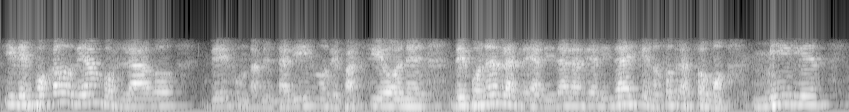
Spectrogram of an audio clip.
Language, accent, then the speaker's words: Spanish; Salta, Argentina; Soy salteña, si la empanada no tiene papa, para mí no es empanada.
